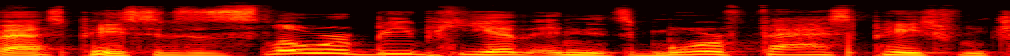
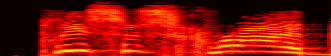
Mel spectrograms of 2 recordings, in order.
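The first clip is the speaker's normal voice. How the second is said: excited plea. Real, not acted. Asking viewers to subscribe.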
